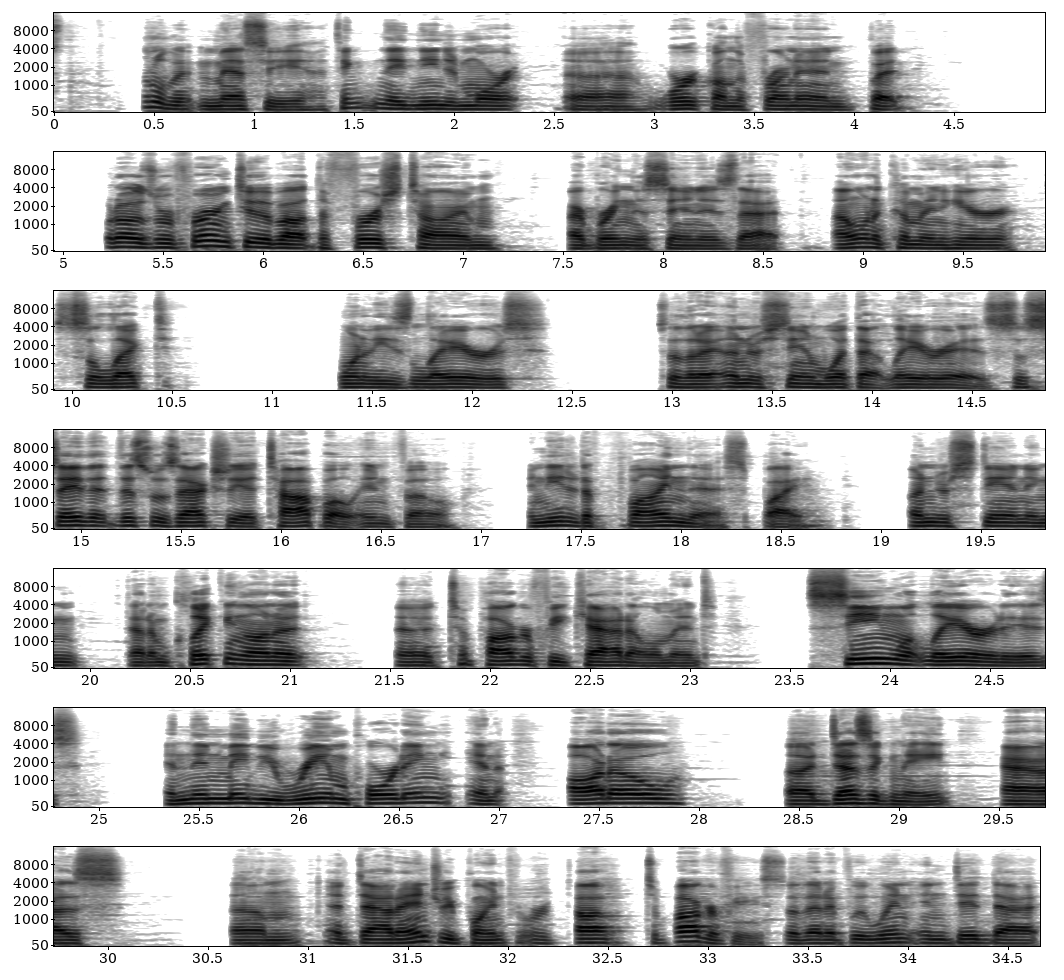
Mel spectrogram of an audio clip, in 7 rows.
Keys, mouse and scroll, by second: 0.4-1.2 scroll down 4, 1.7-2.1 scroll up 2, 2.4 scroll up 2, 4.5 click, 7.6 click, 11.0 click, 12.3 click, 13.2 click, 14.9-15.3 scroll up 2, 33.7 click.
